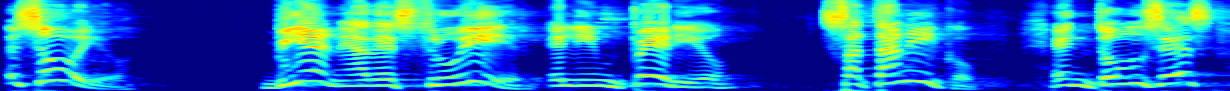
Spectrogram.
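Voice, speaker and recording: A man pastor preaching a Sunday sermon to his congregation. He asks rhetorical questions, repeats key words and slows down to stress them. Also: very high voice, pushed and bright. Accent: Latin American Spanish. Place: church.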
